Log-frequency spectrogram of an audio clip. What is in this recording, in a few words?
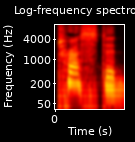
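"trusted", British English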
